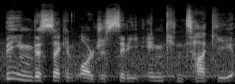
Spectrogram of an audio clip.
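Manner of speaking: normal talking voice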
